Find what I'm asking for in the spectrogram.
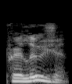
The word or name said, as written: prelusion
